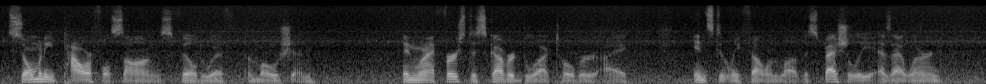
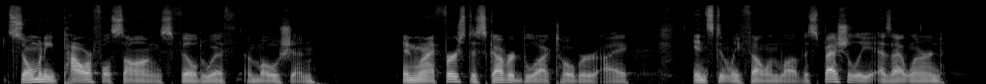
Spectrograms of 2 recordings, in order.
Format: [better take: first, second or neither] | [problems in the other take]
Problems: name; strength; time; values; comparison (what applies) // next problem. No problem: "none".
second | hiss; noticeable; throughout; 15 dB below the speech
